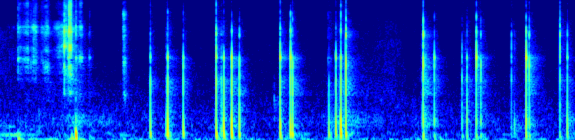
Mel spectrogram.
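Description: Fingernails scratch and rub across the face and edge of a small, flat, solid bamboo board with an engraved logo. A soft, bright rubbing hiss opens the clip, then a long series of sharp, dry scratches and clicks follows. Each one is bright and snaps off almost instantly, with quiet gaps between them.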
